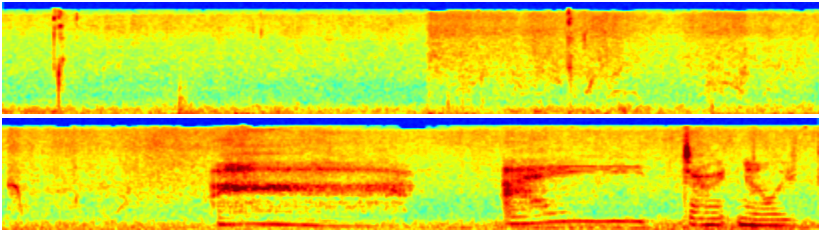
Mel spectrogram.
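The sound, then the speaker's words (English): Steady rainfall on a cold, late night hisses throughout with a low, rumbling undertone like thunder, while a few gliding, whistle-like tones rise and fall over it near the end. “And it's late, it's cold, and it's raining.”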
